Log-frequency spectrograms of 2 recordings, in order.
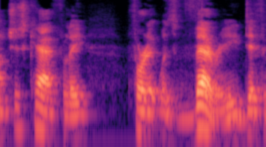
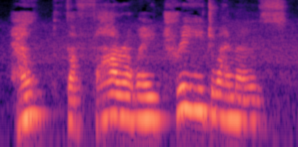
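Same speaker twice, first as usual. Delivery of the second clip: slow, higher, airy voice of the leaves; whispering leaves; 6 semitones higher than usual. A narrator's reading. Trees pleading with the children, slow and airy. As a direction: breathe it out slowly like rustling leaves. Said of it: "the leaves whispered".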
